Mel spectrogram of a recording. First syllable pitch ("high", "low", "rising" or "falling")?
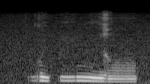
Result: falling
